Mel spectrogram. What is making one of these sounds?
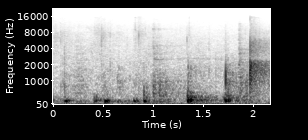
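Footsteps thud on a hollow wooden stage.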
